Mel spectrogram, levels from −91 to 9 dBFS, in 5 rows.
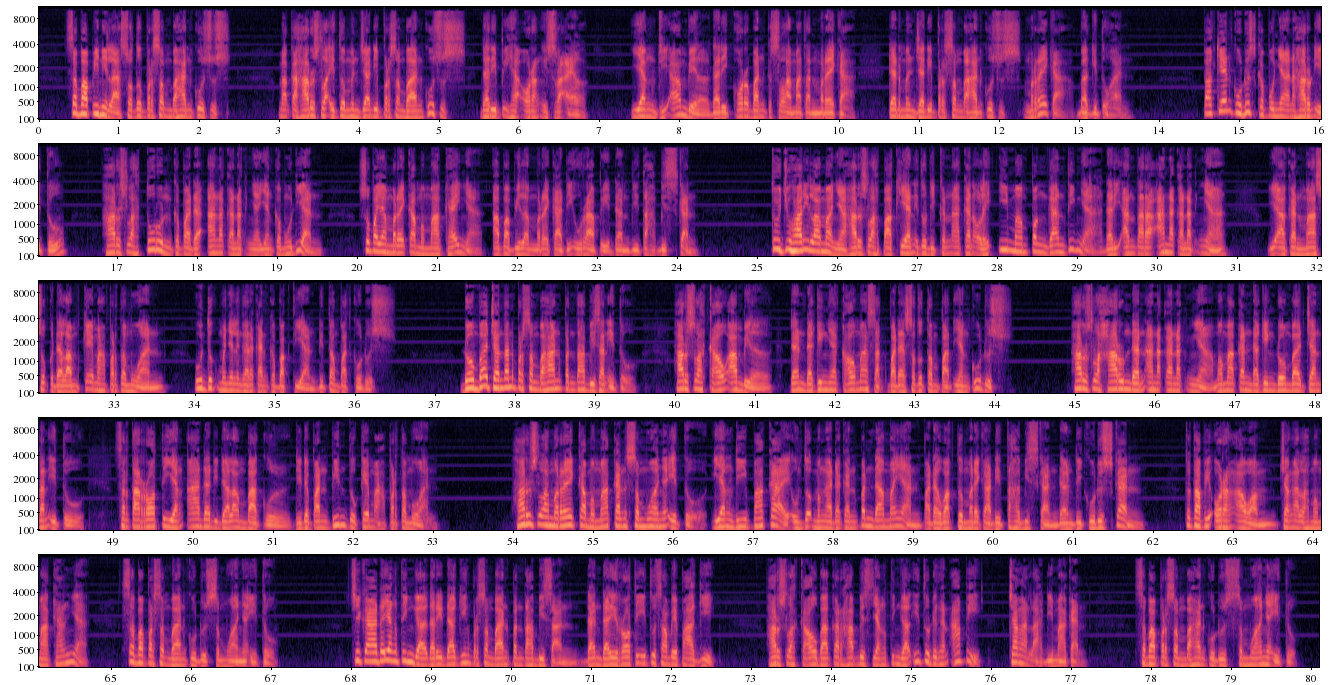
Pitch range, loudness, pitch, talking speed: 130-165 Hz, -20 LUFS, 145 Hz, 125 wpm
